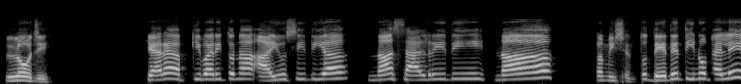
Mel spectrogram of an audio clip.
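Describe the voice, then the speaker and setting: A man lectures in a classroom, his voice high and bright with a crisp, clean edge. He coaxes the students along and keeps asking if they follow. The sound is dry and close. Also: measured pace, dry recording. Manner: coaxing, calls students "beta", keeps asking if it is clear. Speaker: accounts teacher.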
